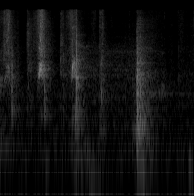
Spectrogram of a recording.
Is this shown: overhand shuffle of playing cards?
yes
